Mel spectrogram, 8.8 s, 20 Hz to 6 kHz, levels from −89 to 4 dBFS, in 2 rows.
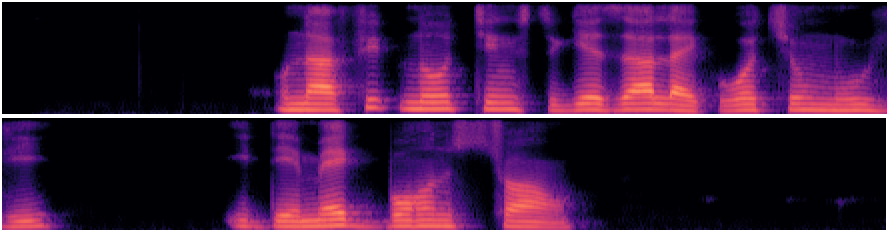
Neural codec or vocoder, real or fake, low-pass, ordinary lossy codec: codec, 24 kHz, 0.9 kbps, WavTokenizer, large speech release; fake; 5.4 kHz; none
